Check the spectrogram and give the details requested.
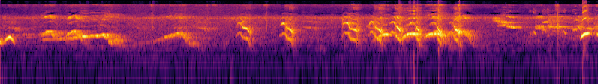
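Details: Black-naped oriole singing in a close, rapid-fire style: a quick string of harsh slurred notes and brief whistles crowded together, with a few louder sharp whistled accents toward the end.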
